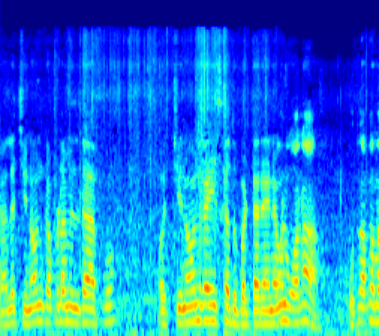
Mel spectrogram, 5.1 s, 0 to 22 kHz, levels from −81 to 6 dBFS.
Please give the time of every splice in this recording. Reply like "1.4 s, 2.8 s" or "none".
3.7 s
